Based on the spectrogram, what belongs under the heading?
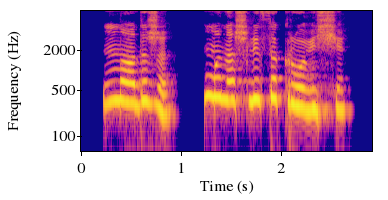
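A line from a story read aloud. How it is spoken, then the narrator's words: Joyful exclamation. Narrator (Russian): радостно воскликнула я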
